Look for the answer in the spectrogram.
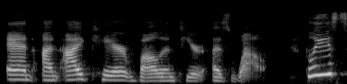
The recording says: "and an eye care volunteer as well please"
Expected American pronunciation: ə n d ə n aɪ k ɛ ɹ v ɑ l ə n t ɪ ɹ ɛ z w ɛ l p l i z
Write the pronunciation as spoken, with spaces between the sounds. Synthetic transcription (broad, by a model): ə n ə n aɪ k ɛ ɹ v ɑ l ə n t ɪ ɹ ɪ z w ɛ l p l i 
